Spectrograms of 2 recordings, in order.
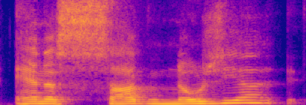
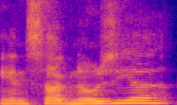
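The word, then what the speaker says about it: anosognosia: There's there's something called and I can't even pronounce it right. Anosagnosia and and do you know what I'm talking about? Anagnosia.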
